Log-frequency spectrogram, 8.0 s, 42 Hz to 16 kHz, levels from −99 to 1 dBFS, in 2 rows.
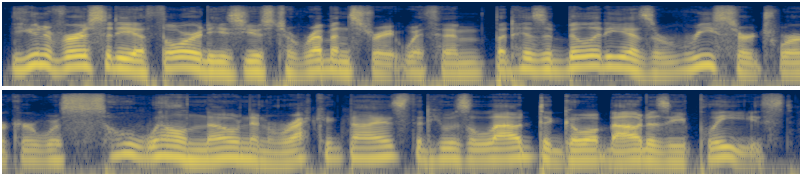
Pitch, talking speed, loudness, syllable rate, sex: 130 Hz, 235 wpm, -19 LUFS, 6.8 syllables/s, male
